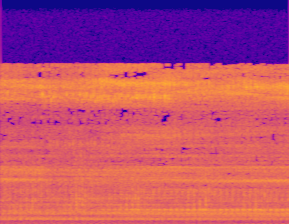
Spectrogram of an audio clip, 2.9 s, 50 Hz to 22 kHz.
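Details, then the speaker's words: Keurig K150P coffee maker at power-on, LCD backlit but no menus: water pump and air pump whir continuously together, overfilling boiler until overflow spews; faulty control board suspected, not confirmed. "but as you can see the pump both water and the air pump are working simultaneously"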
